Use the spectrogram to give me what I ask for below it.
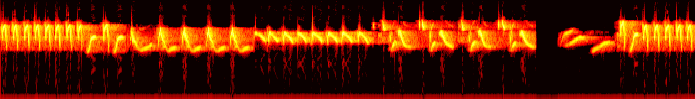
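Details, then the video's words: Canary song in varied gacor style: a quick bright roll, sweeping buzzy chirps, a fast warbling trill, high scattered notes, a brief pause, then the roll resumes. "Suara Kenari GACOR"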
